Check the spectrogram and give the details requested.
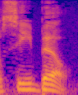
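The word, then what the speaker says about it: Sybil: Siebel. From France. And how do you spell that? – Well, it's S-Y-B-I-L, but she says it's pronounced S-E-E-B-I-L-L. So C-Bill.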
